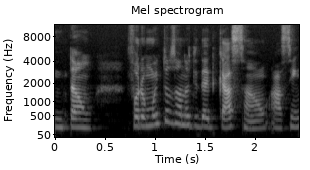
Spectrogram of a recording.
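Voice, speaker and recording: On a very clean recording with a silent background, a woman speaks in a plain, everyday voice with ordinary pitch variation. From Brazil, Ceará. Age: 30s. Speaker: medical student. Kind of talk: podcast interview, personal story.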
